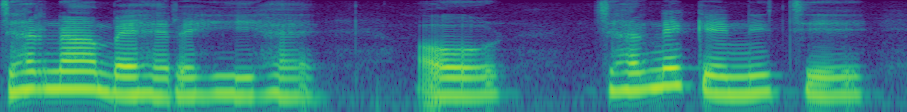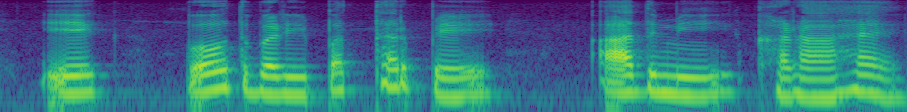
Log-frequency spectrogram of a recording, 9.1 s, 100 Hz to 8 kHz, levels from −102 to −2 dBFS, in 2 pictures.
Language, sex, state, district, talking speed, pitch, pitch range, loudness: Hindi, female, Himachal Pradesh, Shimla, 105 wpm, 205 Hz, 190-220 Hz, -21 LUFS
